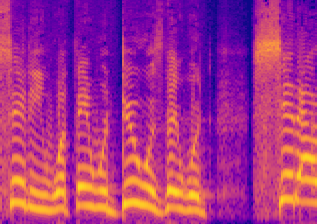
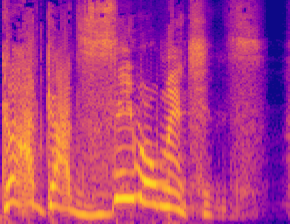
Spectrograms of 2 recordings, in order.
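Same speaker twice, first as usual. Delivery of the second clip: scornful, mocking voice with swooping pitch. Recounting what a woman said in a meeting: retold mocking voice. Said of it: "in a mocking voice".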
